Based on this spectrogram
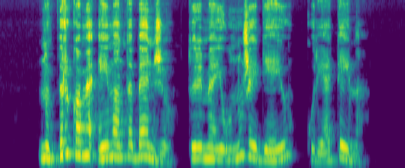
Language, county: Lithuanian, Vilnius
